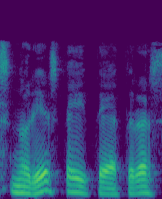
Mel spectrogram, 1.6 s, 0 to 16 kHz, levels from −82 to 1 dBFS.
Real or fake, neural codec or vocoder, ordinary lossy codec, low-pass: real; none; MP3, 48 kbps; 7.2 kHz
